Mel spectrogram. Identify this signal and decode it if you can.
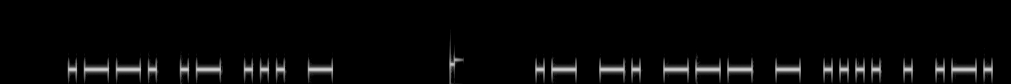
Morse code, heard as a keyed tone, about 16 wpm, 700 Hz. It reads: PAST ANOTHER
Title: Sentences from Top 600 Words - New Word Drill - 15wpm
